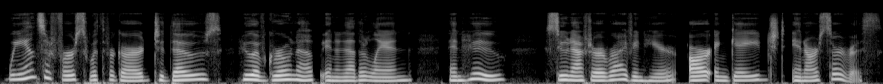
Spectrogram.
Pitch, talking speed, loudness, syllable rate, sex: 200 Hz, 170 wpm, -17 LUFS, 5.2 syllables/s, female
